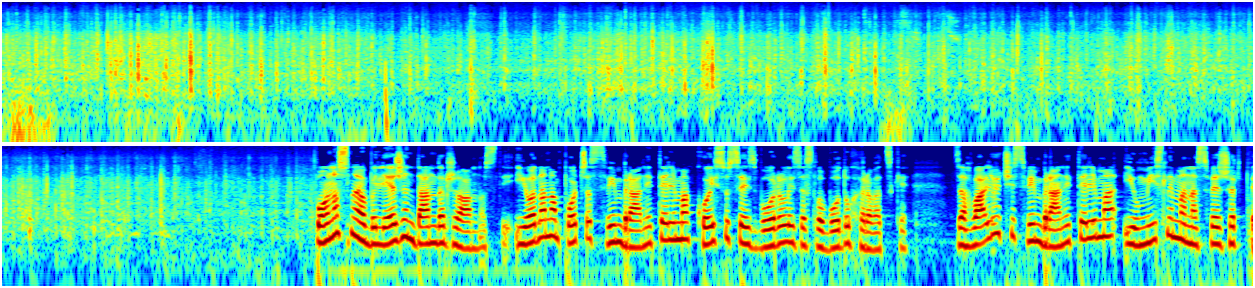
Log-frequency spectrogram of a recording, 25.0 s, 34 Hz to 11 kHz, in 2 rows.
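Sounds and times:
light rain pattering: 0.0 - 16.5.

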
